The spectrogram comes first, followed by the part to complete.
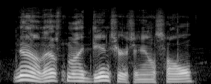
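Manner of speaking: put-on ventriloquist-style dummy voice. Doing a ventriloquist bit, in a ventriloquist dummy voice. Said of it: "That's me doing a ventriloquist thing".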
